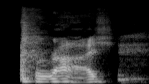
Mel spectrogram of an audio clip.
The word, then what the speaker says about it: Courage: It's pronounced Courage, first of all. – Okay, fine. Courage.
